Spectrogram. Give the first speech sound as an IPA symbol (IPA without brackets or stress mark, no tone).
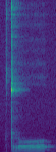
t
